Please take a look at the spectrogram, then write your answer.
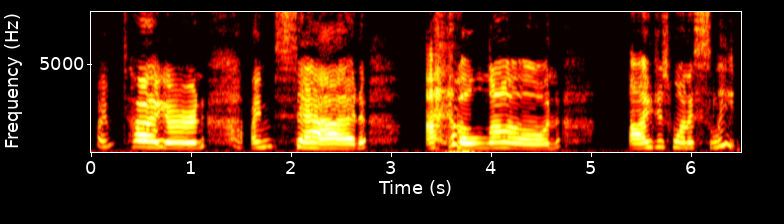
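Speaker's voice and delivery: exhausted whine. Retold or imitated. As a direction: moan it out like a worn-out traveller, drawn out. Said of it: "exhausted and emotional Charlotte is like".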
